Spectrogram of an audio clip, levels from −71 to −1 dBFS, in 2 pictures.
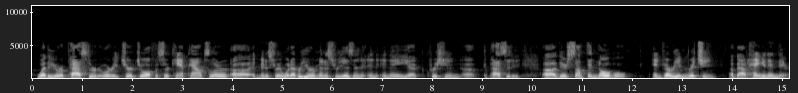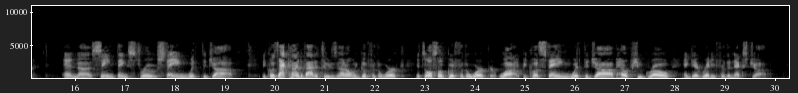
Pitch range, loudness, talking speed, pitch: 115-145 Hz, -23 LUFS, 155 wpm, 130 Hz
